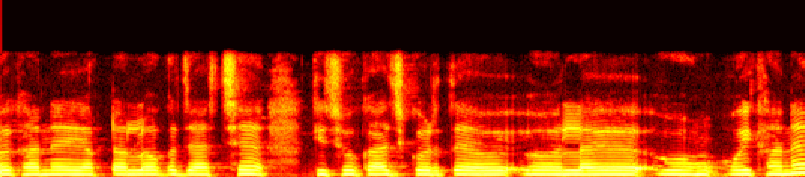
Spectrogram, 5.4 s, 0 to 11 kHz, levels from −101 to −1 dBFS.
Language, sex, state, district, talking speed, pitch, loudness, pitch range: Bengali, female, West Bengal, Purulia, 145 wpm, 225 Hz, -14 LUFS, 220-230 Hz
